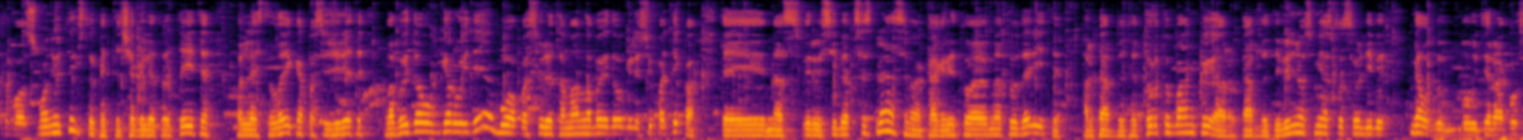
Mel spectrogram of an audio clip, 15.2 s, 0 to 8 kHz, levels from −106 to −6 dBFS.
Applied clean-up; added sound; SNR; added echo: classical method WPE with log-MMSE.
